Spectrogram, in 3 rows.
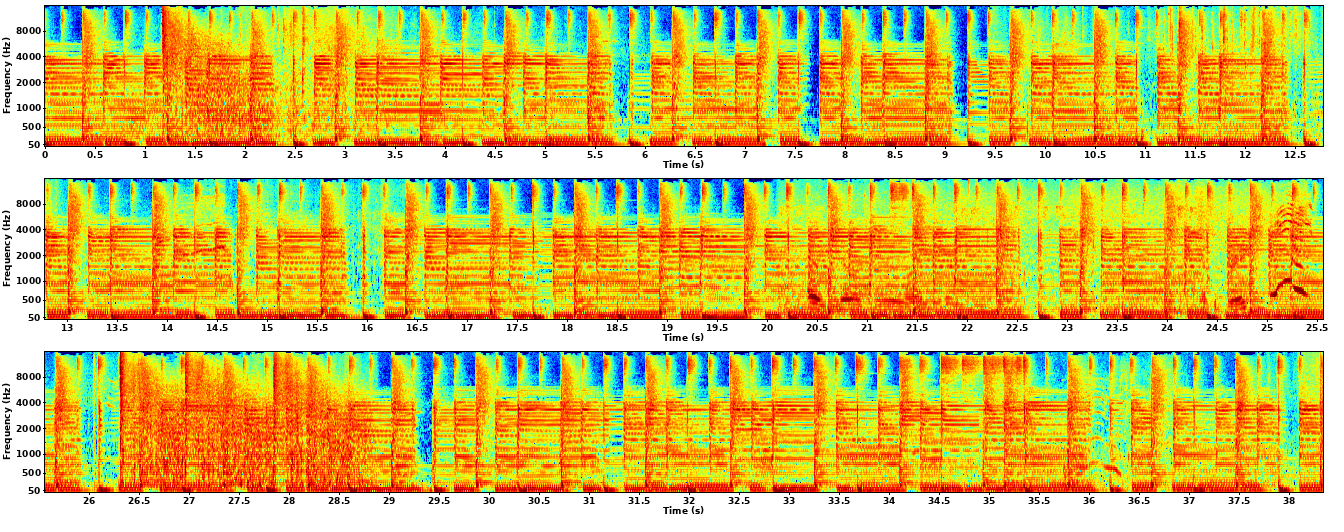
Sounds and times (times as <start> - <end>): Music: 0.0 - 38.3
Speech: 20.2 - 22.2, 24.2 - 25.5.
